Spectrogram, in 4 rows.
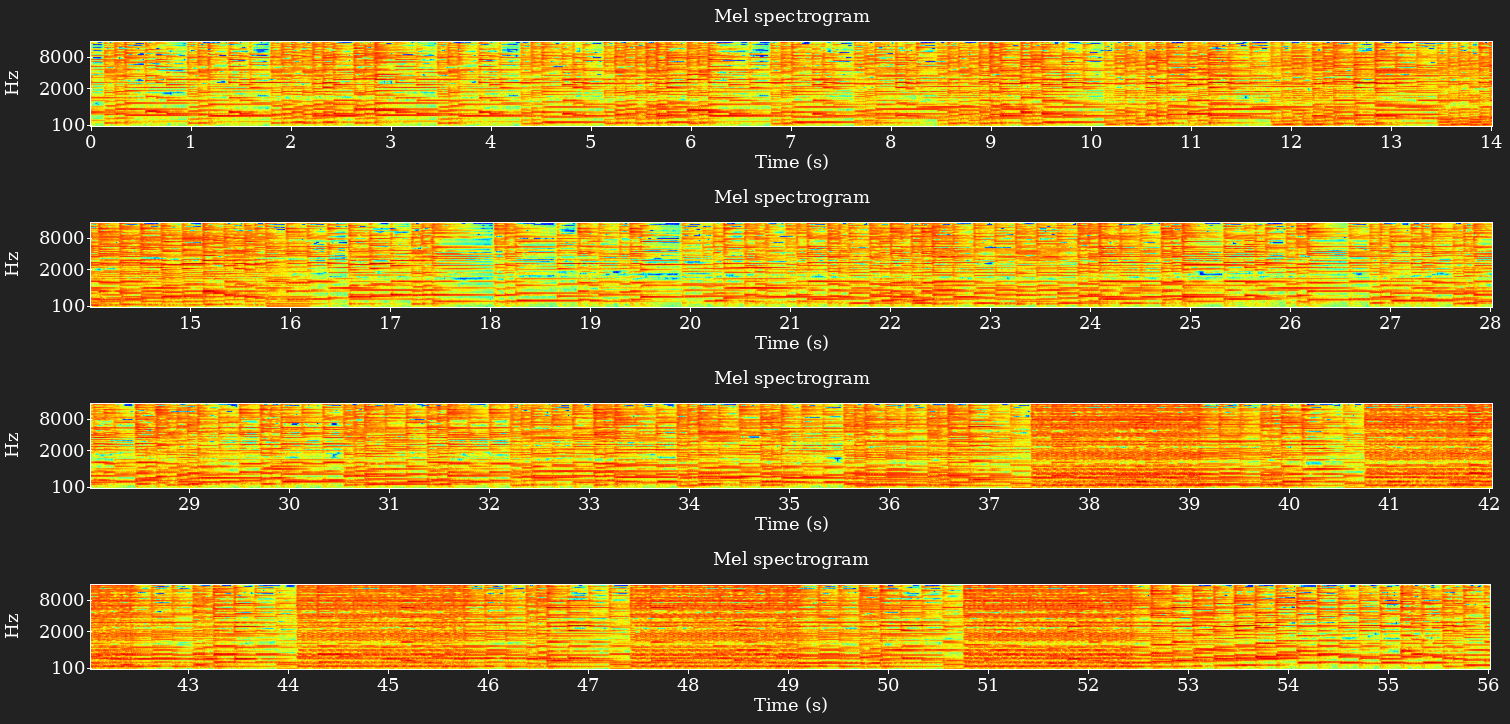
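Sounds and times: harpsichord music: 0:00.0 - 0:56.0.

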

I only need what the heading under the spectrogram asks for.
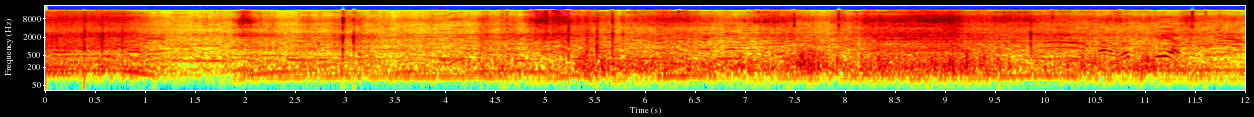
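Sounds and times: car engines running: 0:00.0 - 0:12.0
crowd chatter: 0:00.0 - 0:12.0.

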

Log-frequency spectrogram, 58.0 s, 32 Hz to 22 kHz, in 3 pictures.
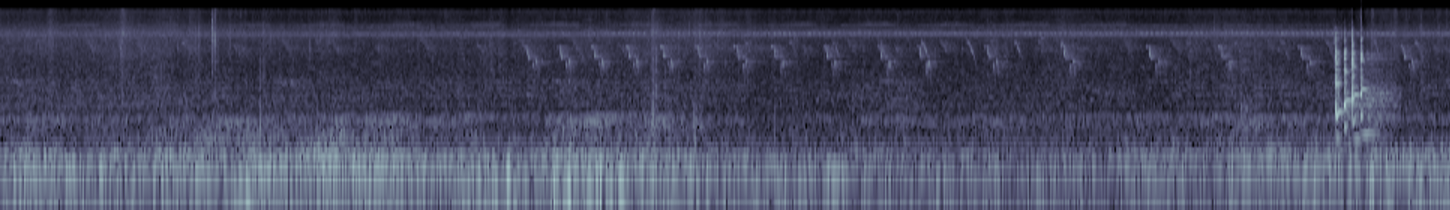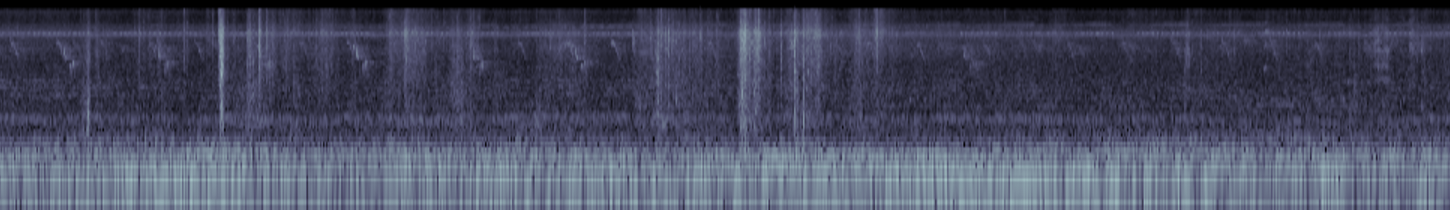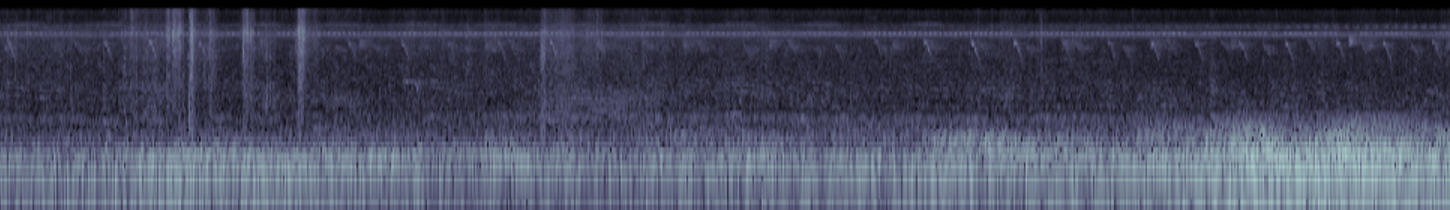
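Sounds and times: high insect drone: 0:00.0 - 0:58.0
knocks: 0:17.8 - 0:18.7
short high chirps: 0:17.8 - 0:18.7
rustling in dry leaves: 0:21.8 - 0:27.1, 0:27.7 - 0:31.5, 0:40.2 - 0:43.1, 0:45.8 - 0:47.2.

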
